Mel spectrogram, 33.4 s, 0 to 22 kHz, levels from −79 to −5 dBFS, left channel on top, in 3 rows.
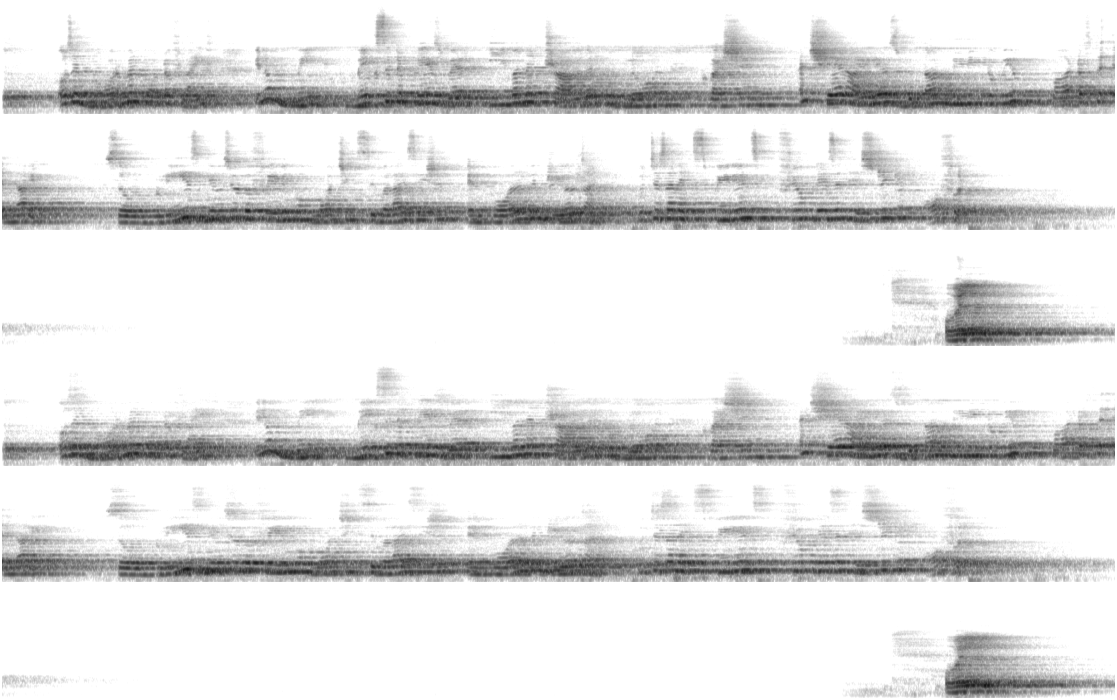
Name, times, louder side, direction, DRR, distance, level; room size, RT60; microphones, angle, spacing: voice 1, 0.6-2.1 2.5-6.6 7.0-7.6 8.0-10.2 10.5-11.5 12.2-17.1 17.5-18.0 18.3-18.7 18.9-20.8, equal, 80° left, -3 dB, 2.0 m, -23 dB
voice 2, 31.1-32.2, right 1 dB, 45° left, -1 dB, 1.5 m, -22 dB
11.5 x 7.6 x 9.3 m, 2.7 s
head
